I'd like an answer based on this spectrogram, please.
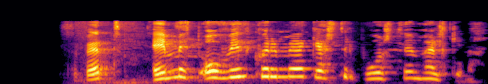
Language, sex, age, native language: Icelandic, female, 30-39, Icelandic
